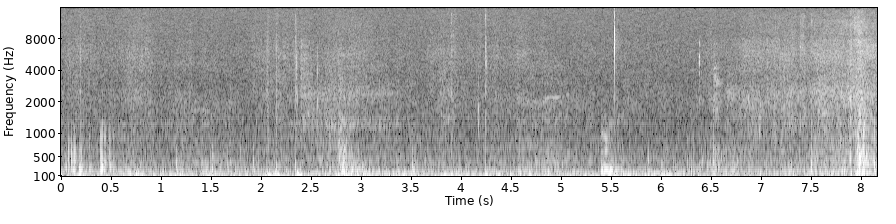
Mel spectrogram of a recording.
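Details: Gut sounds released as the belly is pressed during chiropractic work on a patient taking gentle belly breaths: low rumbling with brief gurgling, bubbling sweeps over faint room noise; bowel sounds (borborygmi).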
